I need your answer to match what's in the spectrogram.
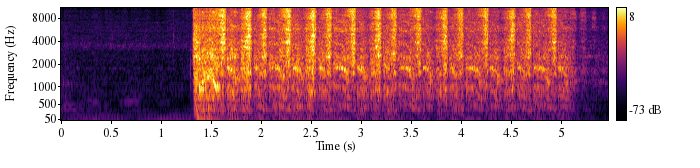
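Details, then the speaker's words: Ford 7.3 Powerstroke misfiring, running rough and white smoking, cylinder 3 flagged on contribution test; cranking during compression test on cylinder 3 with lopsided beat around four pulses a second; dead cylinder, no compression. "Hey, you notice how the motor sounds different with this one having, with us doing this one? Because it's not making any compression. That one was working."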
